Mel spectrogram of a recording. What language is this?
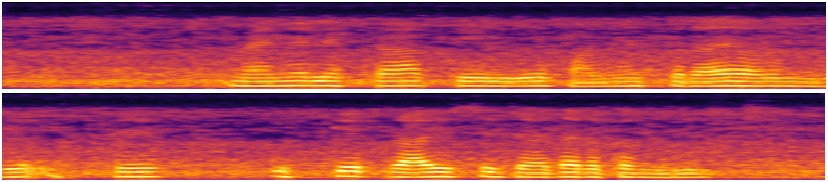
Hindi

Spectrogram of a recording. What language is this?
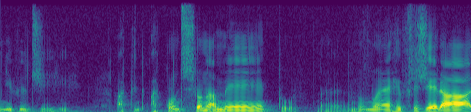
Portuguese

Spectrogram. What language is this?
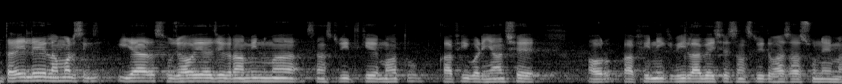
Maithili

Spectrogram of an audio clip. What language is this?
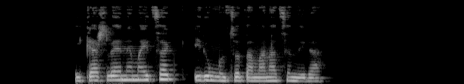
Basque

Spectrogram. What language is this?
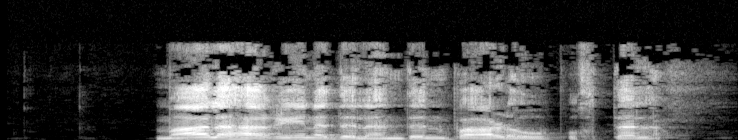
Pashto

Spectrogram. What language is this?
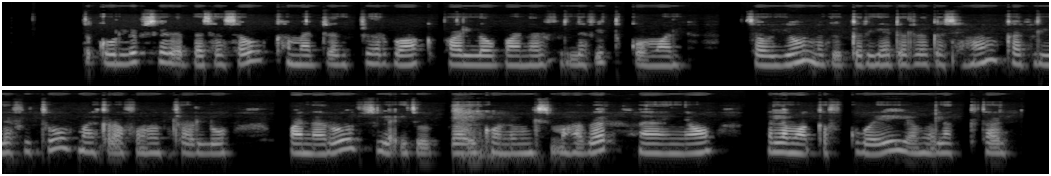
Amharic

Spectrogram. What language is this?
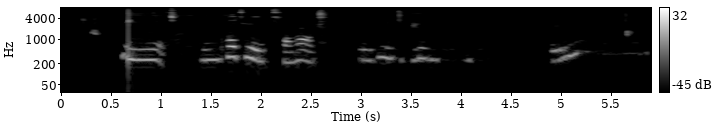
Chinese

